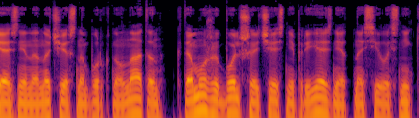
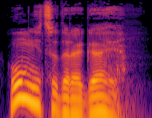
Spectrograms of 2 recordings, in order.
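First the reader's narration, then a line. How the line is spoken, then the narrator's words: Heavy sigh. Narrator (Russian): тяжко вздохнул Натан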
